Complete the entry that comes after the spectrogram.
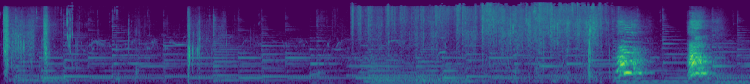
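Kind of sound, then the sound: animal, small dog barking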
